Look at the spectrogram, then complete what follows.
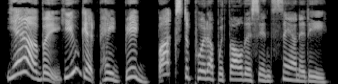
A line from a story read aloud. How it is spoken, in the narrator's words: grumbled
